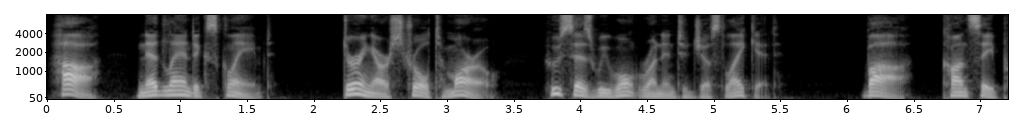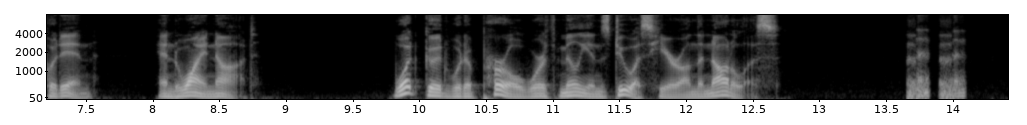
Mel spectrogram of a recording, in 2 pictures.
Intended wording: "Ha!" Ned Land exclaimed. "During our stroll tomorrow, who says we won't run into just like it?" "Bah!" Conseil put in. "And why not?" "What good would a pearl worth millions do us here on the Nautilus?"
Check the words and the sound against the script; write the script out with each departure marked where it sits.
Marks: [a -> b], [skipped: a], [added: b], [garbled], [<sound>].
"Ha!" Ned Land exclaimed. "During our stroll tomorrow, who says we won't run into just like it?" "Bah!" Conseil put in. "And why not?" "What good would a pearl worth millions do us here on the Nautilus?" [laugh]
